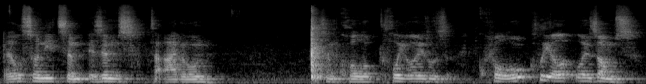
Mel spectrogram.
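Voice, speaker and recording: Slow-talking man with a shaky put-on Scottish accent. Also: mid-range voice, little pitch movement, noisy background. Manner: rambling, repeats words, sweary. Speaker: vlogger demonstrating a hairpiece adhesive product. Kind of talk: rambling casual product tutorial. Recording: roomy, echoing indoor sound.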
